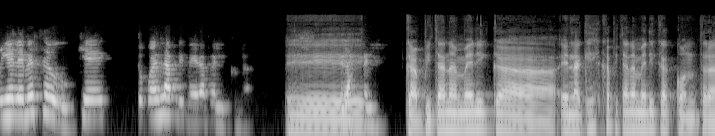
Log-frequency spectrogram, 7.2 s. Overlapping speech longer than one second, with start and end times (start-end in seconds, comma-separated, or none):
none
